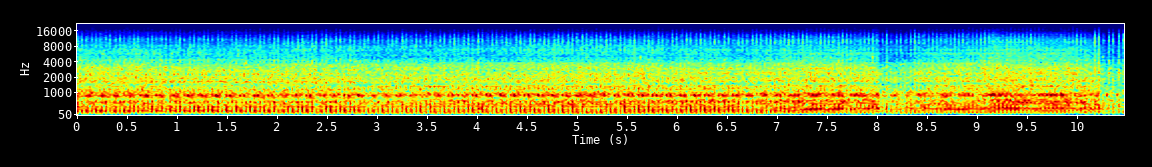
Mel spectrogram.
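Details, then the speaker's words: Trailmaster go-kart single-cylinder petrol engine, which sat over a year without starting, after carburetor cleaned twice and idle speed adjusted: steady, even idle with no misses; normal idle. "Well, that sounds a lot better at idle, doesn't it?"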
